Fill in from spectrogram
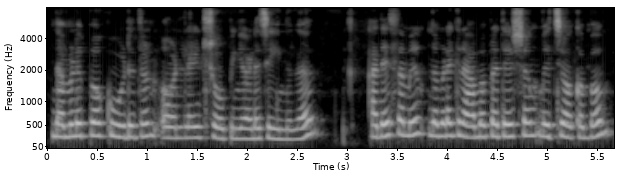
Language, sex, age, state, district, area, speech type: Malayalam, female, 18-30, Kerala, Wayanad, rural, spontaneous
